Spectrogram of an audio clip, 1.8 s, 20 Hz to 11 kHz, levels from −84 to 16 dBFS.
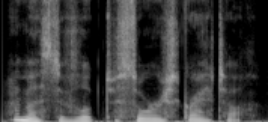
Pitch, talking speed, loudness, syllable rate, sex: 200 Hz, 235 wpm, -17 LUFS, 5.7 syllables/s, female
